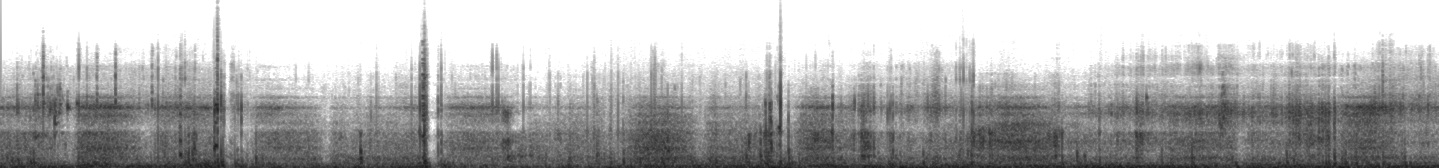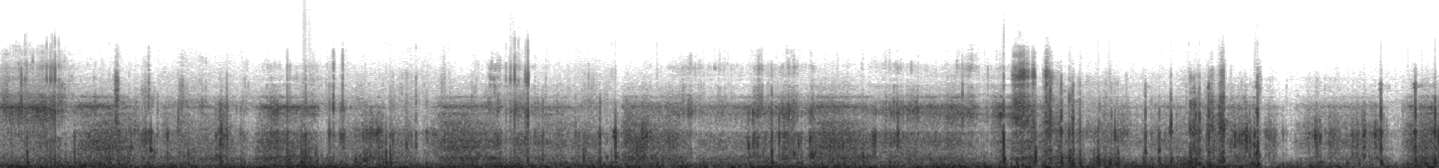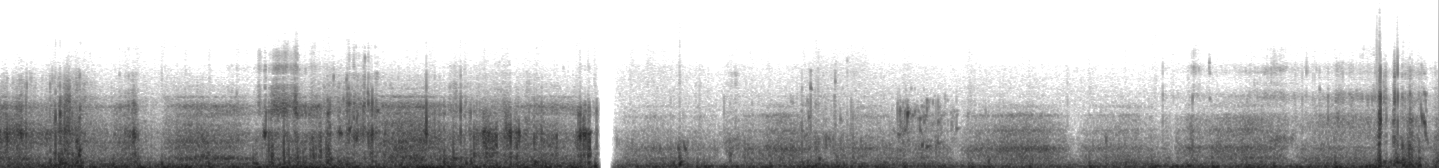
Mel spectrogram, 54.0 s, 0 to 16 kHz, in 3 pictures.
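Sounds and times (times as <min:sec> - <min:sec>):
underwater rushing and gurgling: 0:00.0 - 0:53.9.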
